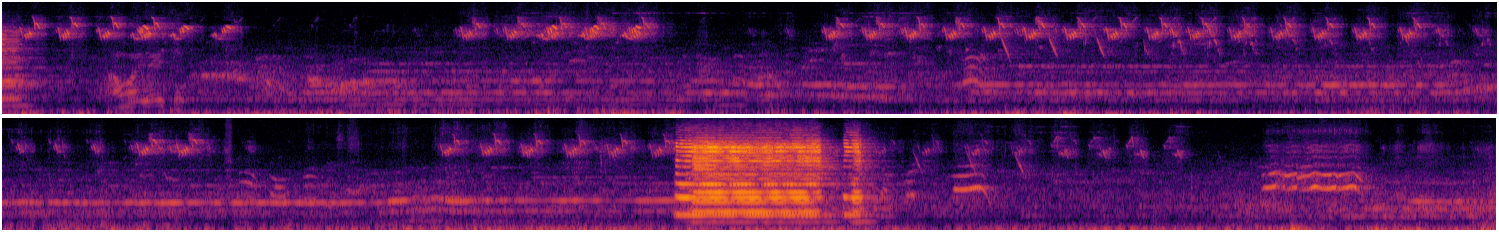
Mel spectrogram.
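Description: A bird chirps in quick high runs, over faint steady tones. About two-thirds of the way in, a loud multi-tone diesel locomotive horn sounds once for about a second and a half.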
